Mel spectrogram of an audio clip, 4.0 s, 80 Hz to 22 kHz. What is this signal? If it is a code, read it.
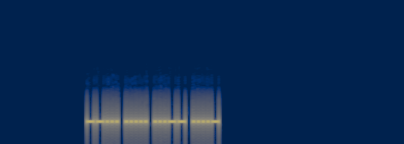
Morse code, heard as a keyed tone, about 50 wpm, 700 Hz. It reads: 7534
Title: Common Cut Numbers - 4-Digit 50wpm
